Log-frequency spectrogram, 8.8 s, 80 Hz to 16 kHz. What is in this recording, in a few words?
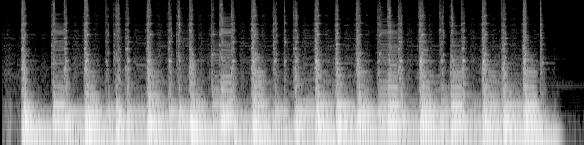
AKG414XLS Acoustic Git Deep 20cm 15 Fret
